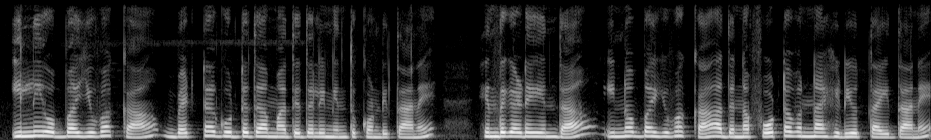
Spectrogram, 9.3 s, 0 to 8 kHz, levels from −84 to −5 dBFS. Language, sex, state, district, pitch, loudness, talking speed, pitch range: Kannada, female, Karnataka, Shimoga, 225 Hz, -19 LUFS, 95 wpm, 210-240 Hz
